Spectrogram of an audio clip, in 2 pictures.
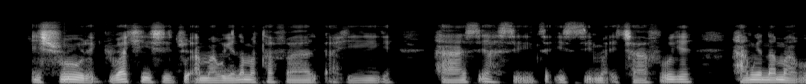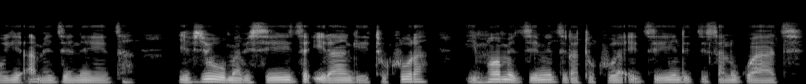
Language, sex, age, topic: Rundi, male, 18-24, education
